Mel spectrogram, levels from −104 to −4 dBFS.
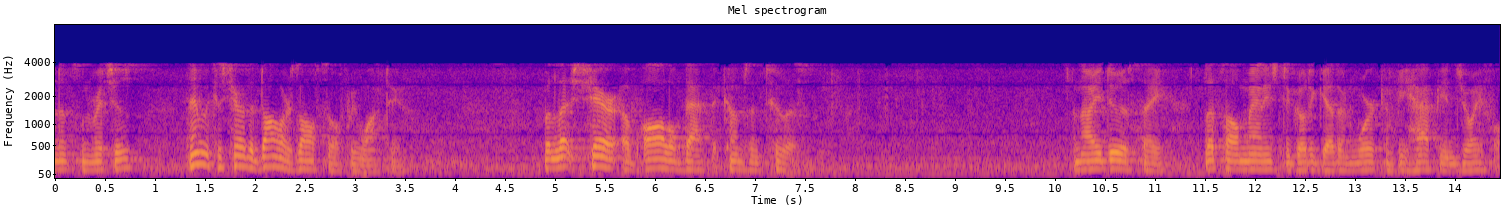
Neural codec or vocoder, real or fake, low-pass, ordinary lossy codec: none; real; 7.2 kHz; AAC, 16 kbps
